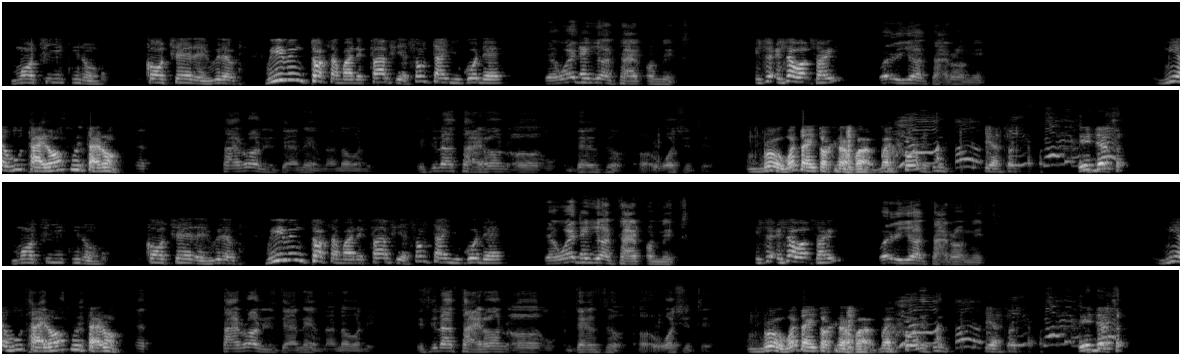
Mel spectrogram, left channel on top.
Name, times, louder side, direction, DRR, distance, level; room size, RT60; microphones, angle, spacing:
voice 1, 0.1-1.0 1.4-2.3 2.6-5.0 5.8-5.9 7.5-8.4 11.6-12.9 19.2-21.2 21.6-21.8 22.5-23.0, left 3 dB, 65° left, 0.8 m, -25 dB
voice 2, 5.4-6.7 8.8-9.8 12.0-12.2 14.0-15.5 15.9-18.9 20.9-21.0 22.7-23.0, right 3 dB, 50° right, 0.5 m, -35 dB
voice 3, 20.7-23.0, left 1 dB, 10° left, 0.6 m, -36 dB
3.7 x 2.6 x 3.0 m
head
